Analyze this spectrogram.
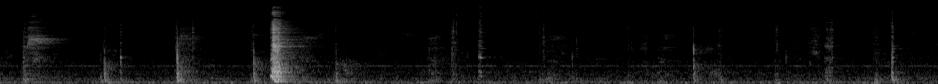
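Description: Chef's knife chopping bacon into small dice on a plastic cutting board: irregular knife strokes and scrapes against the board, with one much louder chop about three seconds in.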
